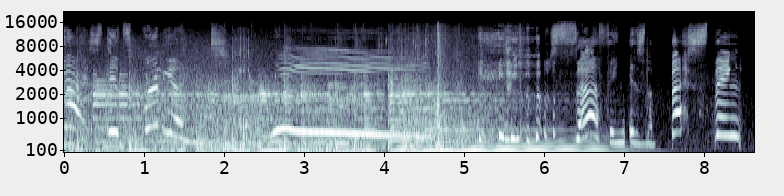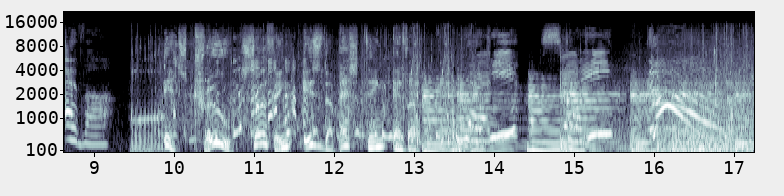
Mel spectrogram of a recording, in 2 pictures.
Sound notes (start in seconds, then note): 2.0 snorts; 5.1 giggle; 9.5 snorts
